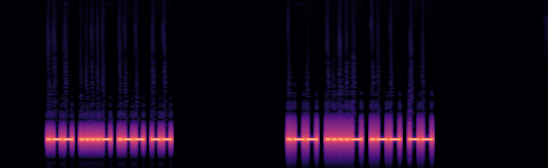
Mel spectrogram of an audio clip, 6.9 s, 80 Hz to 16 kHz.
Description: Morse code, heard as a keyed tone, about 37 wpm, 700 Hz. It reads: W4WM W4WM
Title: Speed Racing - USA 1x2 Call Signs 30wpm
